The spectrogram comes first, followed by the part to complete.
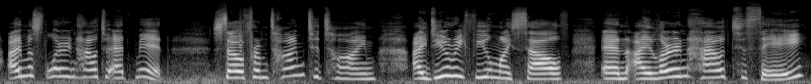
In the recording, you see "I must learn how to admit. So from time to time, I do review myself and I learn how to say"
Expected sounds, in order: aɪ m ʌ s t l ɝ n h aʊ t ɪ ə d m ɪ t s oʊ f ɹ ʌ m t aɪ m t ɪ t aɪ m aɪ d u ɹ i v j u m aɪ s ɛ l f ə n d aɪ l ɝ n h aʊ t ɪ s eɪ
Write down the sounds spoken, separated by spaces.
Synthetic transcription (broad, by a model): aɪ m ʌ s t l ɝ n h aʊ t ɪ ə d m ɪ t s oʊ f ɹ ʌ m t aɪ m t ɪ t aɪ m aɪ d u ɹ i f j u m aɪ s ɛ l f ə n aɪ l ɝ n h aʊ t ɪ s eɪ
